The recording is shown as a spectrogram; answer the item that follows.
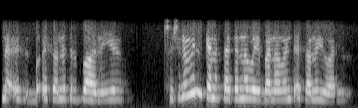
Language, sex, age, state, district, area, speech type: Kashmiri, female, 30-45, Jammu and Kashmir, Ganderbal, rural, conversation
